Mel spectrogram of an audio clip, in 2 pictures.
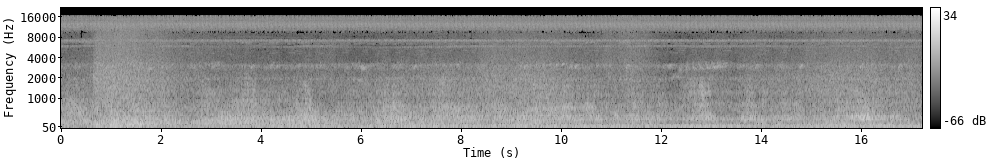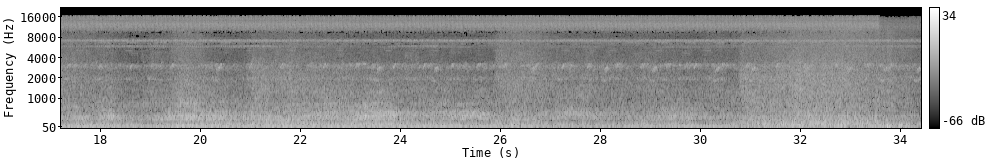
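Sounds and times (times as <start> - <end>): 
crickets trilling at night in Rincón Puerto Rico: 0.0 - 34.4
ocean surf at night in Rincón Puerto Rico: 0.3 - 4.4, 6.7 - 12.4, 13.9 - 18.5, 19.5 - 23.3, 25.8 - 27.7, 30.7 - 34.4.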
